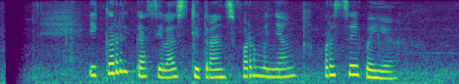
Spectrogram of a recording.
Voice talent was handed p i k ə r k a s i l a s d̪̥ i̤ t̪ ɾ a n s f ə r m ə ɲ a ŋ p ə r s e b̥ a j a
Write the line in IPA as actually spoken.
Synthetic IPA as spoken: ʔ i k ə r k a s i l a s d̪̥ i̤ t̪ ɾ a n s f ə r m ə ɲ a ŋ p ə r s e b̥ a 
